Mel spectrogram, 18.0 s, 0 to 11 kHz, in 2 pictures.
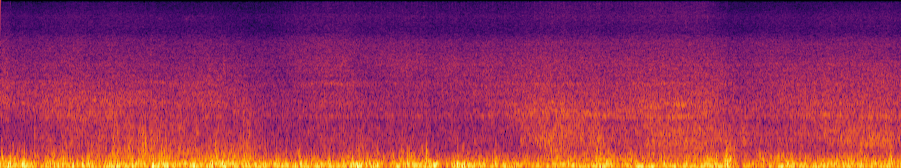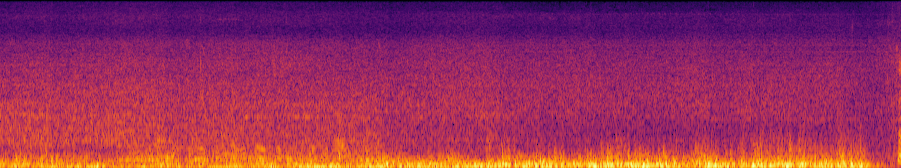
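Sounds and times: wind buffeting microphone: 0.0 - 18.0
car rumbling over wooden planks: 5.2 - 14.0.

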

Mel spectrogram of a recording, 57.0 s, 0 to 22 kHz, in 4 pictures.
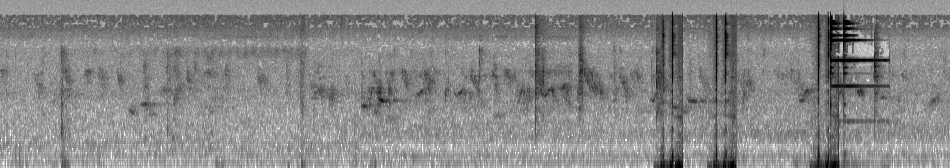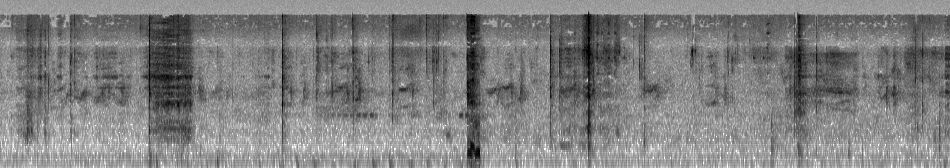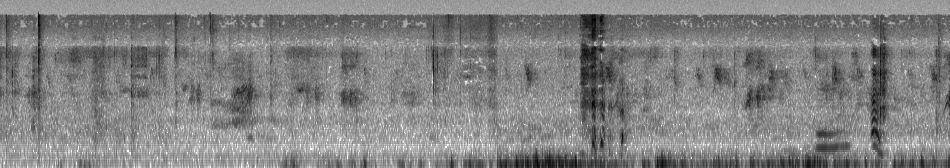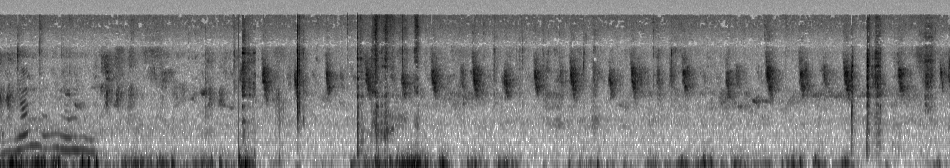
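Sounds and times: metal spoons clicking: 9.9 - 11.1, 12.2 - 13.4
metal spoons scraping steel plates: 12.2 - 13.4
faint bird chirps: 26.1 - 36.8.

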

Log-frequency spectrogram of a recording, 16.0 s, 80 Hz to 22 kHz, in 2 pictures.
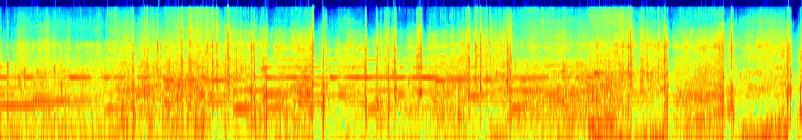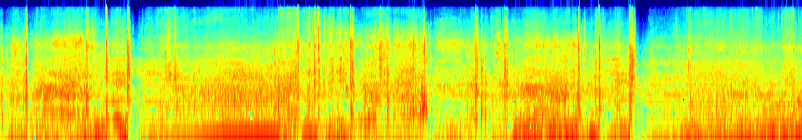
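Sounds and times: skateboard clacking: 0.0 - 16.0
skateboard grinding metal rail: 0.0 - 16.0
skateboard wheels rolling on concrete: 0.0 - 16.0.

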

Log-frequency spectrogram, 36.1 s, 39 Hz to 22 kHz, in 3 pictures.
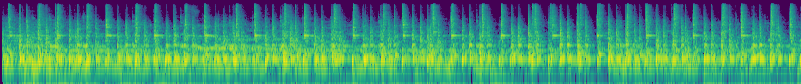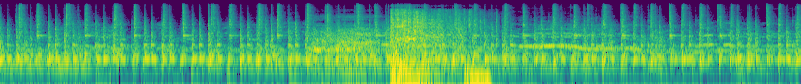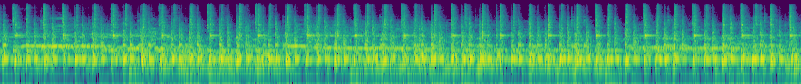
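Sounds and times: music with drum beat: 0.0 - 17.3
loud burst of crash noise: 16.6 - 19.6.

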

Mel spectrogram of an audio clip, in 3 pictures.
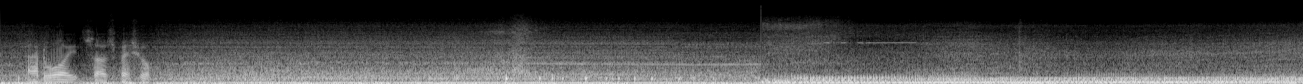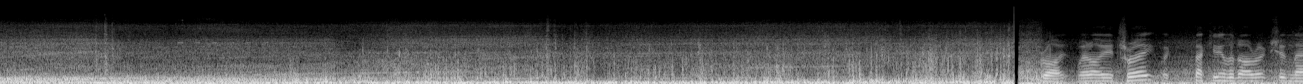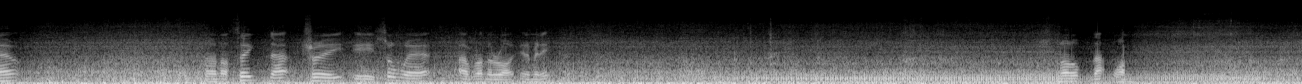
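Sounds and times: wind rush: 1.5 - 11.3, 12.7 - 36.6
motorcycle engine running: 2.4 - 12.5.

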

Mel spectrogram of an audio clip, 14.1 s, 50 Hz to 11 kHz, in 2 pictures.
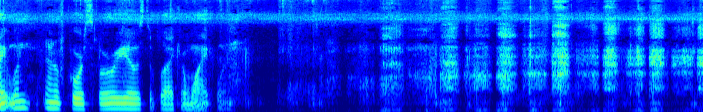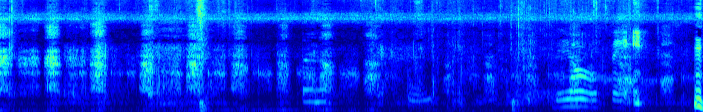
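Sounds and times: dog panting rapidly: 3.1 - 14.0.

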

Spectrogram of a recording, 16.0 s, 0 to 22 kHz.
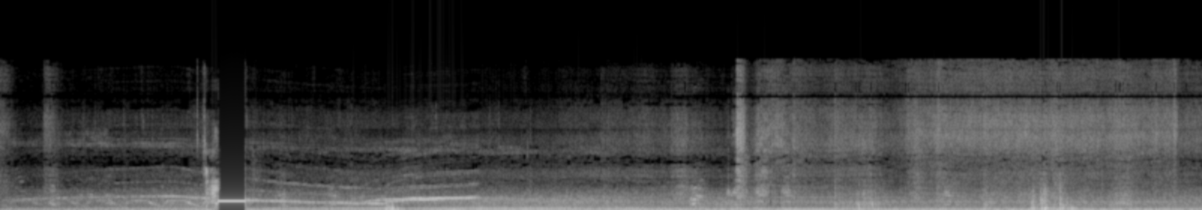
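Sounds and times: fire truck siren wailing: 0.0 - 16.0
censor bleep: 2.9 - 3.3.

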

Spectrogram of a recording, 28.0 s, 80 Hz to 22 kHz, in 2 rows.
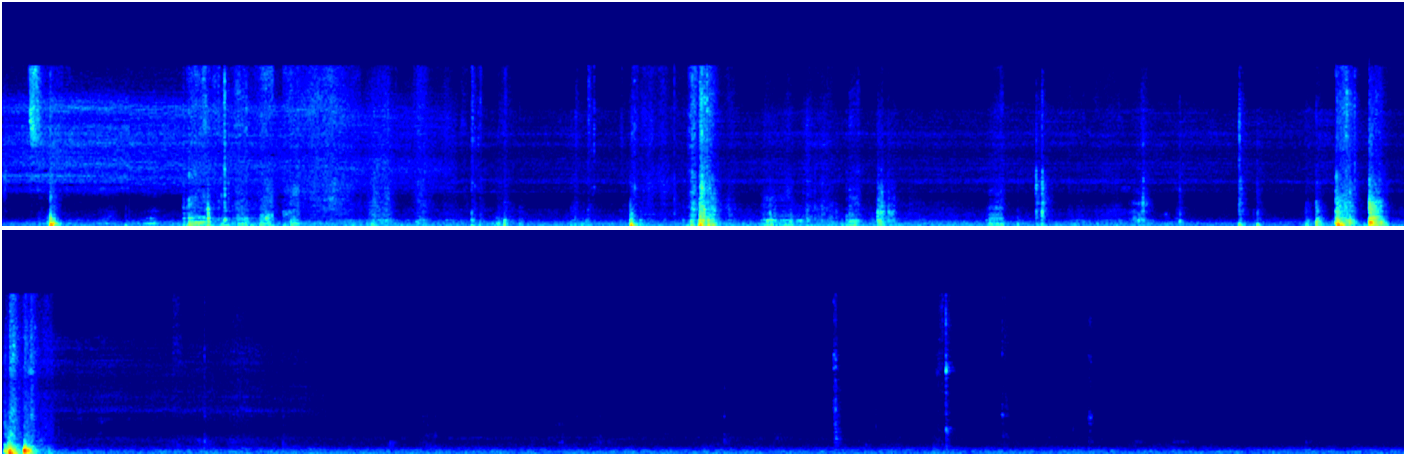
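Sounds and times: cardboard rustle: 1.8 - 9.0.

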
